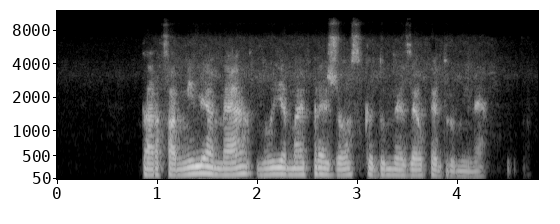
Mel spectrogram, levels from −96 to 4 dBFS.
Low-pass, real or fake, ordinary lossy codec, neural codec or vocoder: 7.2 kHz; real; Opus, 16 kbps; none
